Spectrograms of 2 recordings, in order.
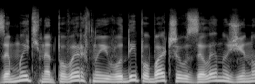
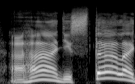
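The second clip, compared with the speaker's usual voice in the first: high, slow triumphant cry; gloating; 7 semitones higher, slower than usual. Acted. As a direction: crow over the beaten snake. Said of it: "тішилася Емілія".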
